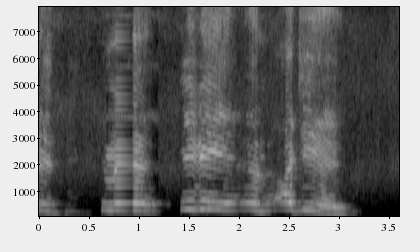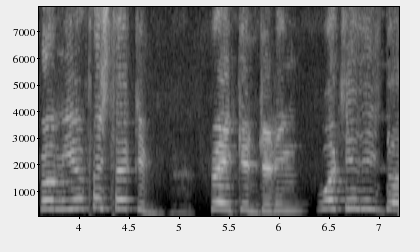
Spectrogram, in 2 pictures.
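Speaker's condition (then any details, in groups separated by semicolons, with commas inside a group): Cerebral palsy; from birth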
